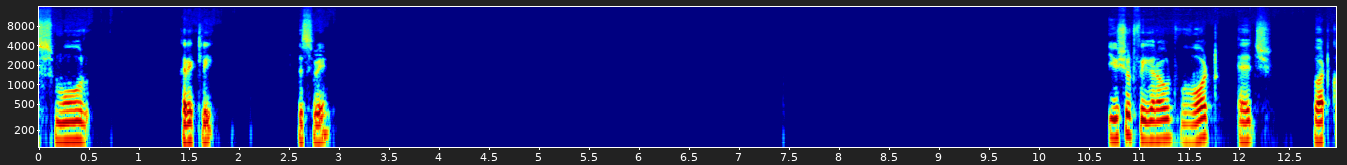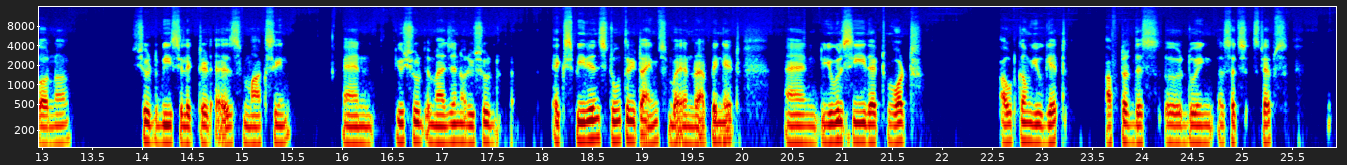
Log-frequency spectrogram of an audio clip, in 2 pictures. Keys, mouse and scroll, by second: 1.0 shift+click, 2.0 shift+click, 2.3 shift+middle click, 2.9 scroll down 5, 3.2-4.4 shift+middle drag, 4.4 shift+click, 5.4 shift+click, 5.6-6.8 shift+middle drag, 6.8 shift+click, 7.9 shift+click, 8.0 shift+middle click, 9.0 shift+click, 9.8 shift+click, 10.0-11.1 shift+middle drag, 11.1 shift+click, 12.1 shift+click, 12.3-13.5 shift+middle drag, 13.5 shift+click, 14.5 shift+click, 14.7-15.9 shift+middle drag, 16.1-17.1 shift+middle drag, 17.1 shift+click, 18.1 shift+click, 18.5-19.9 shift+middle drag, 19.9 shift+click, 20.7 shift+click, 21.0-22.2 shift+middle drag, 22.2 shift+click, 22.5-24.9 shift+middle drag, 24.9 shift+click.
